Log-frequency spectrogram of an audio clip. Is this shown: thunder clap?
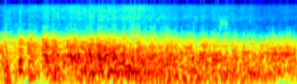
yes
